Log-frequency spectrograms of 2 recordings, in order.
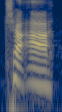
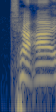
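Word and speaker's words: tsaa: And it's spelled ts aa aa. Cha. Cha. That's such a Tagalog spelling. I love it. There's the ts sound and then the double vowel uh pronunciation.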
